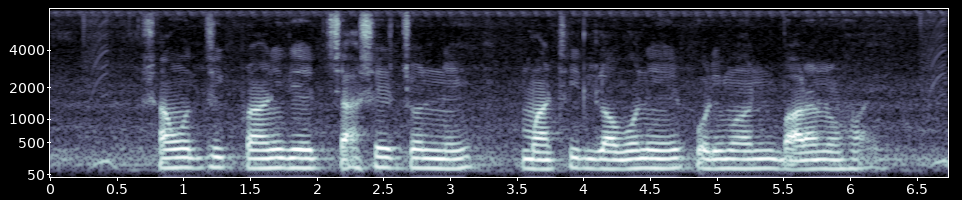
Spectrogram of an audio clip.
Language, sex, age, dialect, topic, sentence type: Bengali, male, 18-24, Standard Colloquial, agriculture, statement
